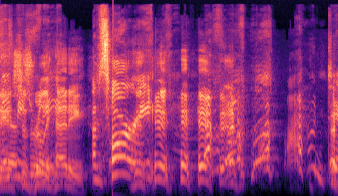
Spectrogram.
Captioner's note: laughter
